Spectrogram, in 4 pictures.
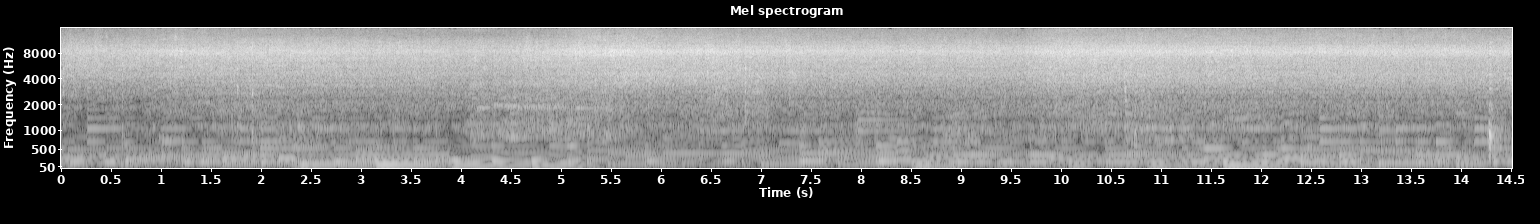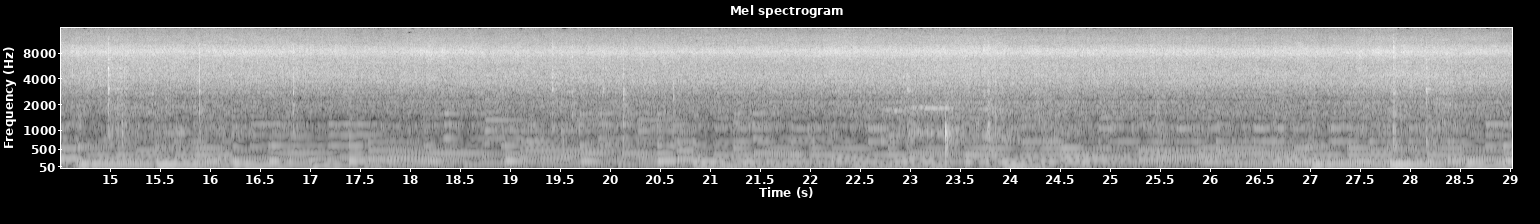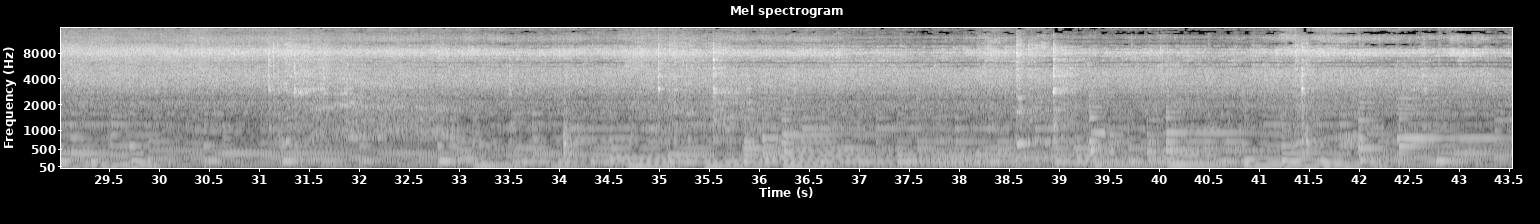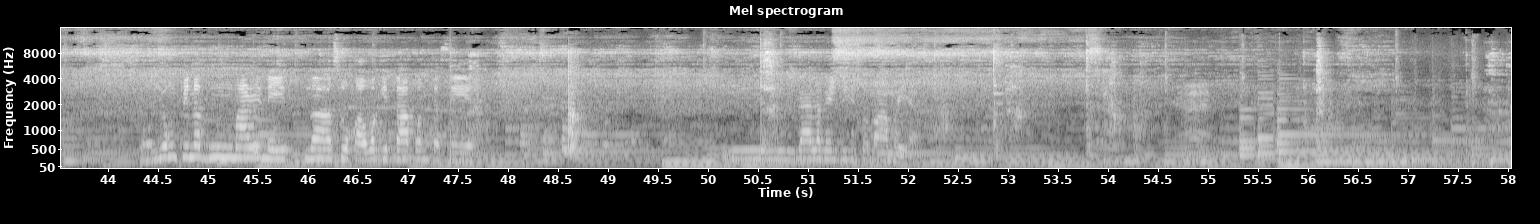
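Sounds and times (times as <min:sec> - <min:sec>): meat sizzling in a wok: 0:00.0 - 0:57.1
spatula scraping pan: 0:31.1 - 0:32.1, 0:35.0 - 0:36.0, 0:50.5 - 0:54.4, 0:56.0 - 0:56.6.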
